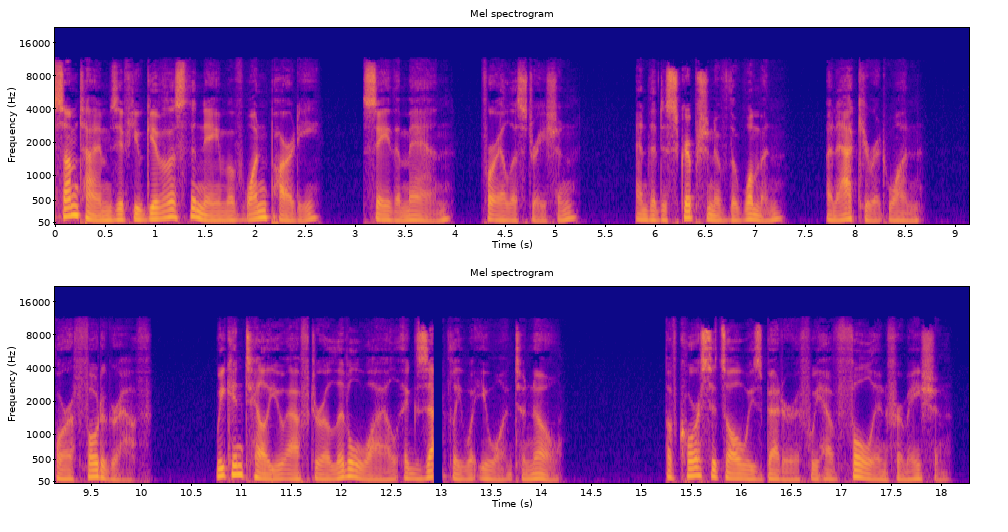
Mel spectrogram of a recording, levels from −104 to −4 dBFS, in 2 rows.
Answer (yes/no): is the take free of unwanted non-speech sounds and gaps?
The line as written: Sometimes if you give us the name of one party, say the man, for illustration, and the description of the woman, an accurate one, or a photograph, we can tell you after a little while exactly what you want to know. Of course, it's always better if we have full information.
no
